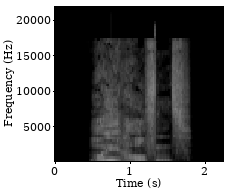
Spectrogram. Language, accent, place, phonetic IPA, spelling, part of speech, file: German, Germany, Berlin, [ˈhɔɪ̯ˌhaʊ̯fn̩s], Heuhaufens, noun, De-Heuhaufens.ogg
- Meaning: genitive singular of Heuhaufen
